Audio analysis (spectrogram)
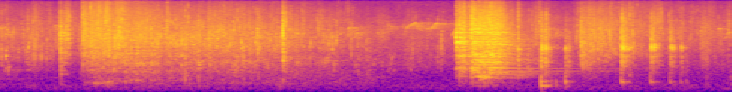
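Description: Water runs and splashes while large pots and dishes are washed in a village home, with bursts of gushing water, drips and metallic clinks of vessels, close by and without talk.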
